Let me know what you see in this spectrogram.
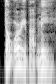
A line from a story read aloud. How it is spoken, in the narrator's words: she said softly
